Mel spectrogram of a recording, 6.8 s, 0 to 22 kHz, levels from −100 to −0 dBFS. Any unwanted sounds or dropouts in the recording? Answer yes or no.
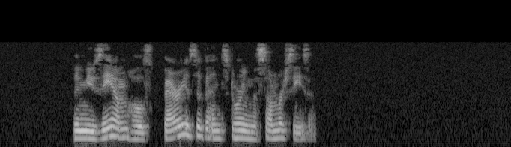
no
